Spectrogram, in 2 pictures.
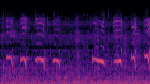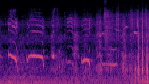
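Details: Irish Terrier puppies whimpering: a steady run of short, high whines, each bending downward at the end, coming roughly twice a second with brief gaps, closing with a louder rustling scuffle.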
